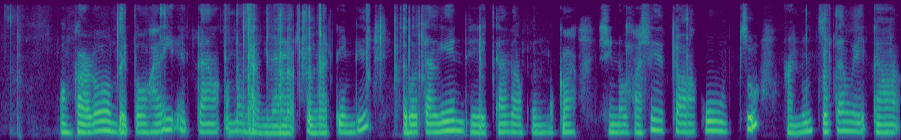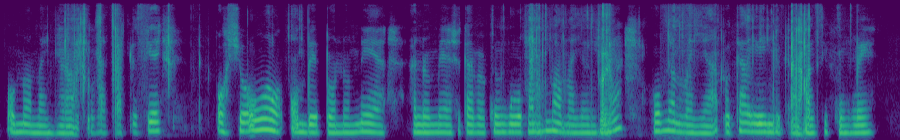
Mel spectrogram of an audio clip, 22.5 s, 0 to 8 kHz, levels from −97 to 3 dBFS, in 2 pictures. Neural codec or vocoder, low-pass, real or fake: codec, 24 kHz, 1 kbps, SNAC; 7.2 kHz; fake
